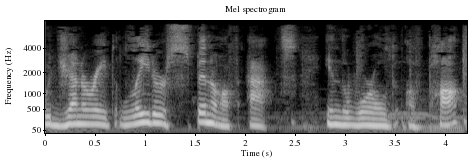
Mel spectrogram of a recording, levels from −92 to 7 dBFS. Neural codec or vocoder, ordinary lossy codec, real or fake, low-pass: none; MP3, 32 kbps; real; 7.2 kHz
